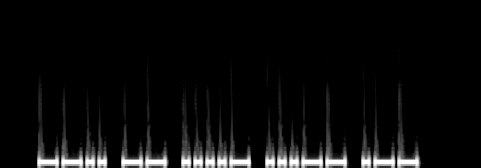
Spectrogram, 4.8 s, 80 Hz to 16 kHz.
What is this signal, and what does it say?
Morse code, heard as a keyed tone, about 20 wpm, 700 Hz. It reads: ZM43W
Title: Code Groups - 5 Letter:Numbers - 20wpm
